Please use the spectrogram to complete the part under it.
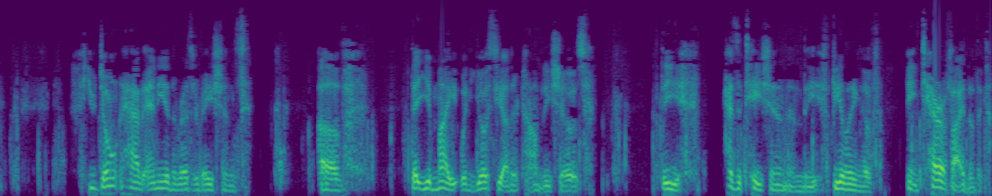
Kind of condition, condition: setting, outdoors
